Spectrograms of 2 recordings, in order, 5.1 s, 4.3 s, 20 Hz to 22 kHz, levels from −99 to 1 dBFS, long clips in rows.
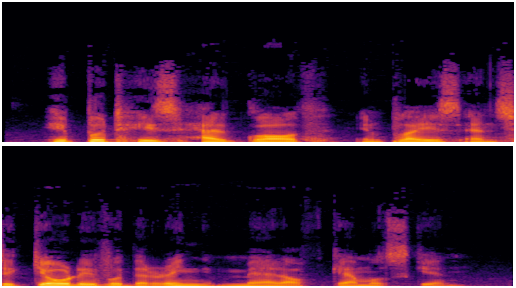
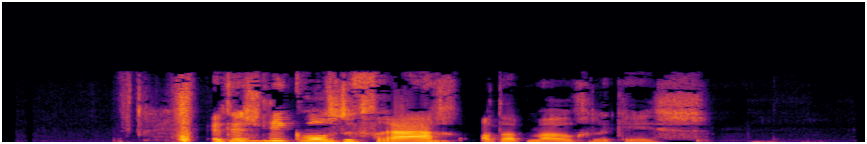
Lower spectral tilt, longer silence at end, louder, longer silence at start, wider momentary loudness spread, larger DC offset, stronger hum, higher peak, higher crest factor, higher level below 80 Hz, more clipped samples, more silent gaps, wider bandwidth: first, -7 dB/octave vs -2.5 dB/octave; second, 0.25 s vs 0.8 s; about the same, -21 LUFS vs -20 LUFS; second, 0.25 s vs 0.85 s; second, 15 LU vs 20 LU; neither; neither; about the same, -2 dBFS vs 0 dBFS; about the same, 18 dB vs 22 dB; first, -44 dBFS vs -70 dBFS; neither; neither; about the same, 11.5 kHz vs 11.5 kHz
